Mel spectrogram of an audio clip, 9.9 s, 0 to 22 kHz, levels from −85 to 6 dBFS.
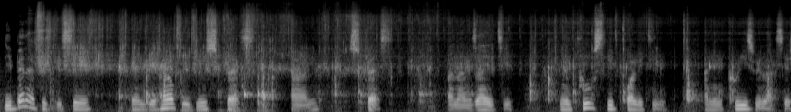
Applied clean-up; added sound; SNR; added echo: neural mask model RNNoise.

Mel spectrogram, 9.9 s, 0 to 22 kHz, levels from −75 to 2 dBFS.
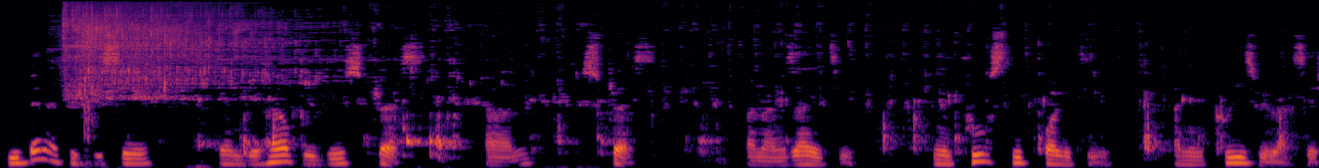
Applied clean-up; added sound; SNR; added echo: classical method Wiener filter.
